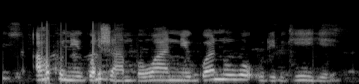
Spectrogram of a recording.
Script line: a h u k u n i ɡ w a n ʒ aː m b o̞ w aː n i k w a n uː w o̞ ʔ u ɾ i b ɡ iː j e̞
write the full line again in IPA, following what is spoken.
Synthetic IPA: a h o k u n i ɡ w a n ʒ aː m b o̞ w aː n i ɡ w a n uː w o̞ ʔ u ɾ i b ɡ iː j e̞

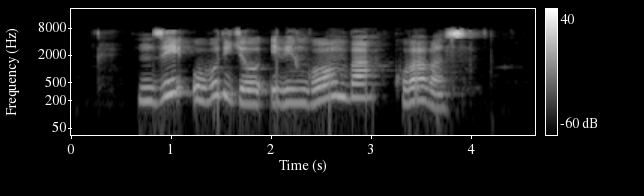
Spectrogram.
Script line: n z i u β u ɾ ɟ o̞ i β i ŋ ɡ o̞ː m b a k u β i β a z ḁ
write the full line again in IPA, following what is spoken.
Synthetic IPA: n z i u β u ɾ ɟ o̞ i β i ŋ ɡ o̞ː m b a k u β a β a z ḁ

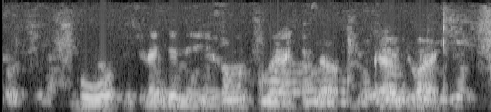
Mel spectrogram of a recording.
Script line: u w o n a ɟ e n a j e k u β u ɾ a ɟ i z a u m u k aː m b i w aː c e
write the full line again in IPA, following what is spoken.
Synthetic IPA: u w o n a ɟ e n e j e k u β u ɾ a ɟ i z a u m u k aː m b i w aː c e

